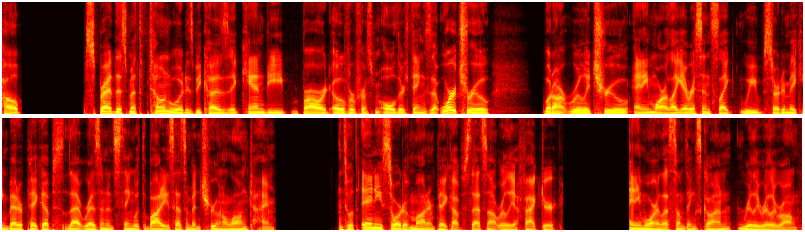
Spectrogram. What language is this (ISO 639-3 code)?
eng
